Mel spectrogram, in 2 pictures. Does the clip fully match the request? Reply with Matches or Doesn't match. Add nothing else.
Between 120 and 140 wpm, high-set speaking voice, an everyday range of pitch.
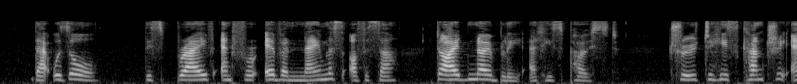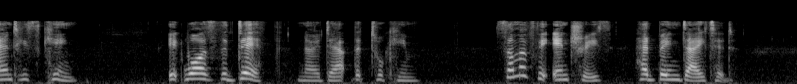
Matches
